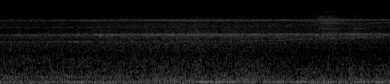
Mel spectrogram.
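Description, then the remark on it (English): A steady, even rumble of a train travelling from London up to Stoke-on-Trent, like the hum heard from inside a carriage, with a faint high whine running through it and no talking. “The train journey up gives Rob a chance to reread Jeff's book, The London Underground Serial Killer.”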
